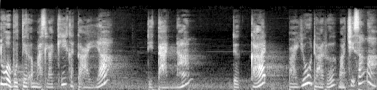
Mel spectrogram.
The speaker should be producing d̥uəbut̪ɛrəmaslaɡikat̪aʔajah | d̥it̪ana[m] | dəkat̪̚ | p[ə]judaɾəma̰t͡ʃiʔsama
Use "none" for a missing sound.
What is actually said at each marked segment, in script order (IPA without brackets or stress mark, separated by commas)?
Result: m, a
